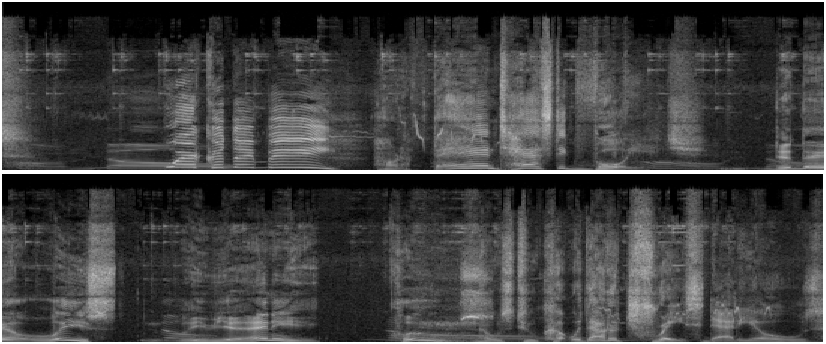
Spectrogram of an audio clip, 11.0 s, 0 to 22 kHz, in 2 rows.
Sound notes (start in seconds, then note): 8.0 moans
